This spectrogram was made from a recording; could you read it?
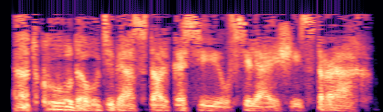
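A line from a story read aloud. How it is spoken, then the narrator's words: Wheezed. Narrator (Russian): просипел он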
